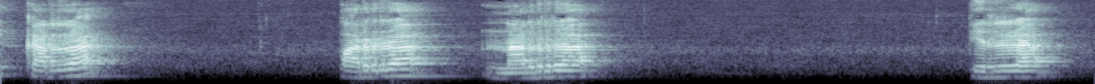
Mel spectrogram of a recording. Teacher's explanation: కర్ర పర్ర నర్ర పిర్ర అన్నప్పుడు రా లో ట్రిల్ ఉంది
